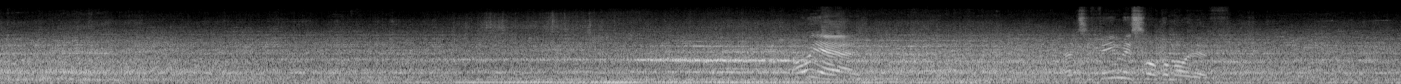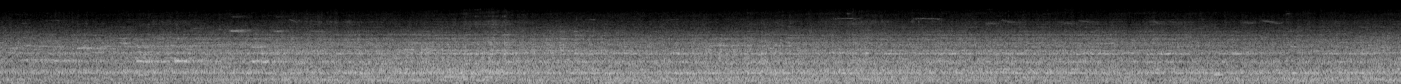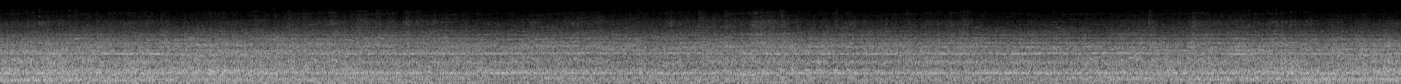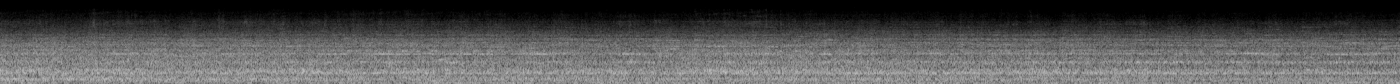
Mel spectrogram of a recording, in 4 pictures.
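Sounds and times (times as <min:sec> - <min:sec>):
train wheels rumbling on rails: 0:00.0 - 0:56.0
high-pitched wheel squeal: 0:04.5 - 0:08.1, 0:14.6 - 0:17.2.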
